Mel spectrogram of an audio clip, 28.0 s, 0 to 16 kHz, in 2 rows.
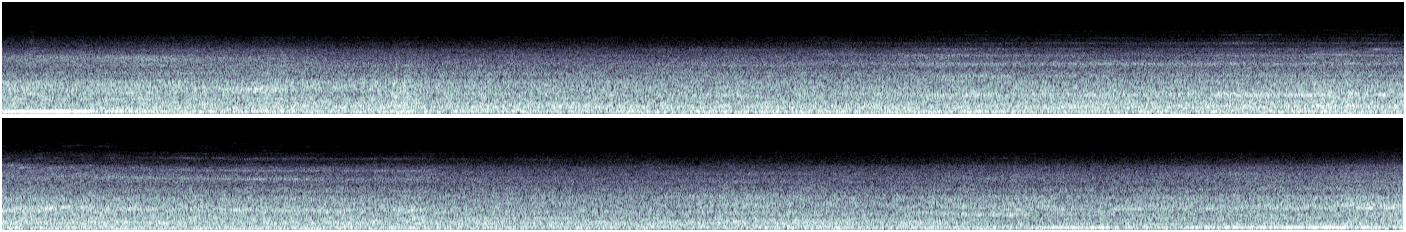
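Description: JR East E231 series 800-subseries commuter train with its original traction equipment, heard from inside a motor car directly above the traction motors while running between stations: a steady rumble of wheels on rail mixed with motor noise.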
